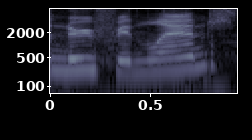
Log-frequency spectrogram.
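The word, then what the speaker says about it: Newfoundland: new Funland new Funland I'm always trying to like copy your pronunciation but of course you get more of a Canadian pronunciation new Funland I feel like that would be no no Finland no Finland new I I tend to go for the New Finland type pronunciation new Funland nothing fa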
